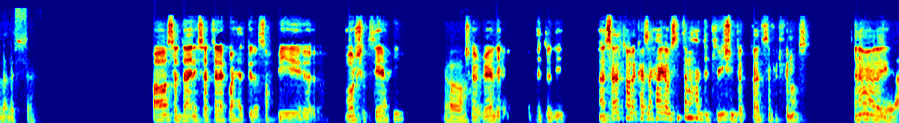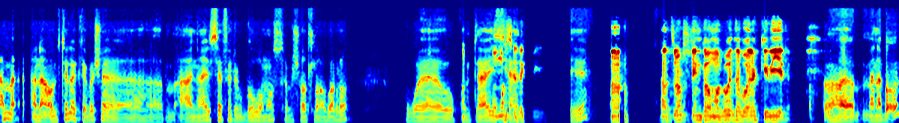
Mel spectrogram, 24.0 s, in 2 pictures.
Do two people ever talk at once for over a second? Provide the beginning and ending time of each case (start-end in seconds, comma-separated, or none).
none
